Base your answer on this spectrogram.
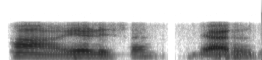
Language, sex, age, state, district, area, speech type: Kannada, male, 30-45, Karnataka, Raichur, rural, conversation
